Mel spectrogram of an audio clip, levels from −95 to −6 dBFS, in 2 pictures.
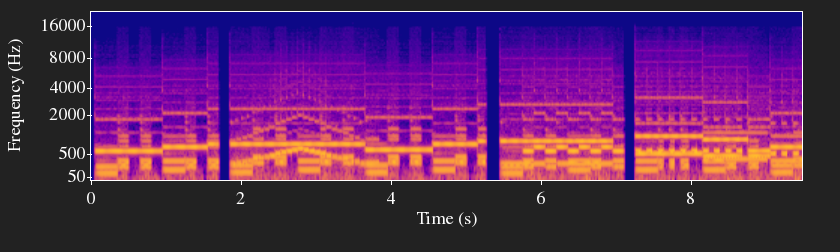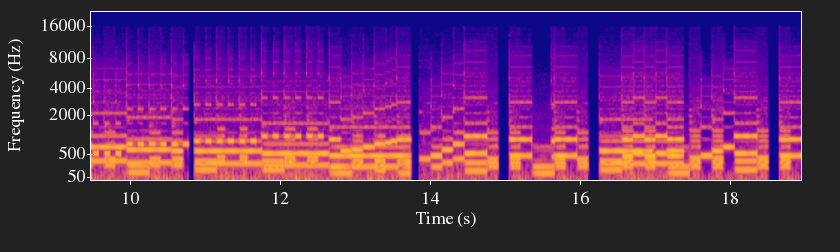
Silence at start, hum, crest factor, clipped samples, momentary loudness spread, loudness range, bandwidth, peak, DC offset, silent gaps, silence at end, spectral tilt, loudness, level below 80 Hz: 0.05 s; none; 16 dB; under 0.1%; 5 LU; 2 LU; 11.5 kHz; -6 dBFS; under 0.1%; 1.72-1.84 s, 5.28-5.45 s, 7.11-7.24 s, 10.79-10.84 s, 13.76-13.84 s, 14.92-15.04 s, 16.11-16.24 s, 18.52-18.64 s; 0 s; -8 dB/octave; -21 LUFS; -46 dBFS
